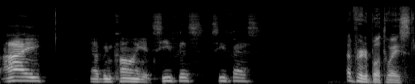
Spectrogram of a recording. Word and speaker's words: Cephas: I've been calling it Cephas. I've heard it both ways. It's I say Cephas. That's how I pronounce it.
